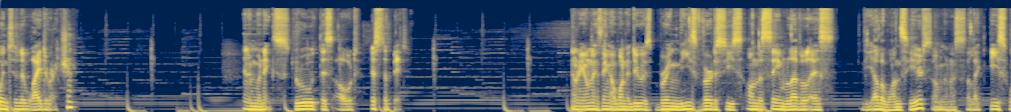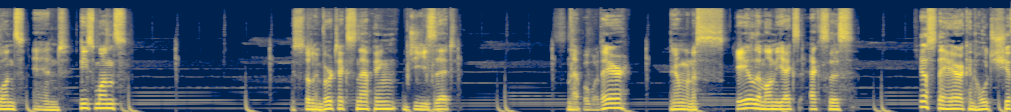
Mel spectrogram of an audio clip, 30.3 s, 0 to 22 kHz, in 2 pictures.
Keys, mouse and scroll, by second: 6.2 shift+middle click, 8.6 Tab, 12.4 shift+middle click, 13.6 click, 14.5 ctrl+click, 15.3 shift+middle click, 15.7 shift+middle click, 15.7 scroll down 2, 16.3 ctrl+shift+click, 16.7 shift+middle click, 20.0-20.5 scroll up 3, 21.3 g, 23.9-24.3 scroll down 2, 24.3 middle click, 24.7 scroll down 1, 25.1 middle click, 26.2 s.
